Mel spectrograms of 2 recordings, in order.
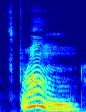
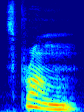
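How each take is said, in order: Both takes have the same delivery.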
